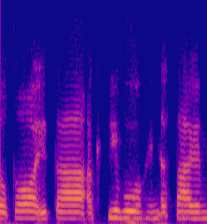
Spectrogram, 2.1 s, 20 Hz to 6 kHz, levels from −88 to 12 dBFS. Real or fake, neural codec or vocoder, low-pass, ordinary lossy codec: fake; codec, 32 kHz, 1.9 kbps, SNAC; 5.4 kHz; Opus, 32 kbps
